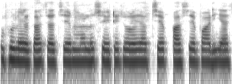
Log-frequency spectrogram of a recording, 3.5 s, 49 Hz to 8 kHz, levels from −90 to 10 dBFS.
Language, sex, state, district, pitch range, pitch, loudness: Bengali, female, West Bengal, Malda, 190-200 Hz, 195 Hz, -18 LUFS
